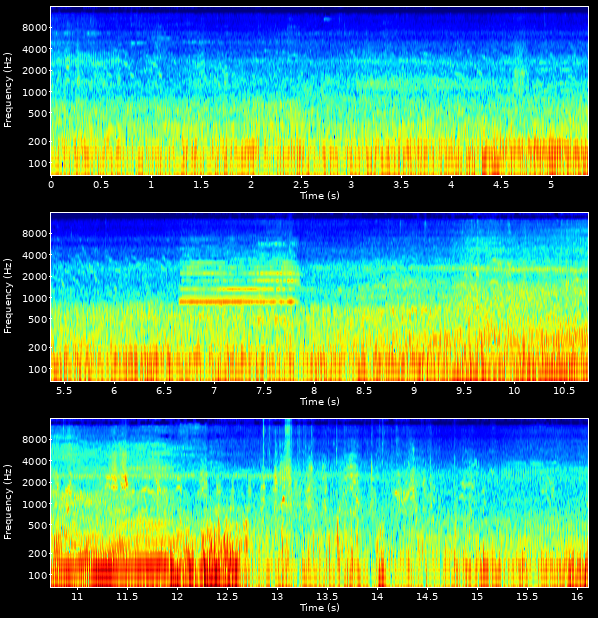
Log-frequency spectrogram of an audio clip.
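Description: Road traffic close by: a steady engine rumble that slowly grows louder, a vehicle horn tooting once for about a second about seven seconds in, and an engine passing loudly near the end.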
